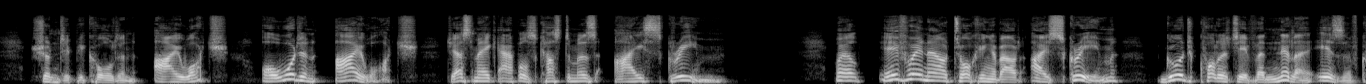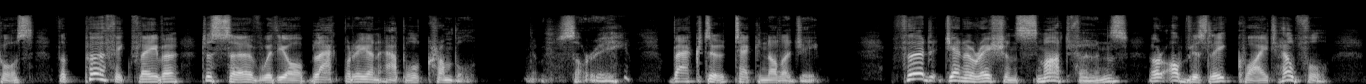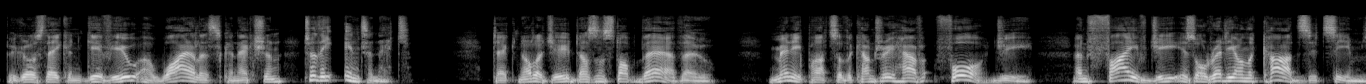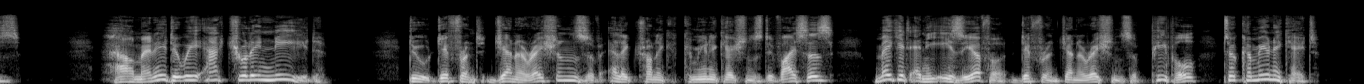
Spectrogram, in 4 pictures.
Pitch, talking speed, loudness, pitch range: 145 Hz, 120 wpm, -16 LUFS, 115-175 Hz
